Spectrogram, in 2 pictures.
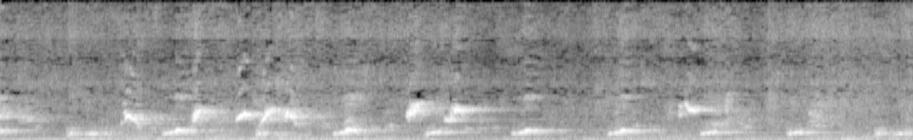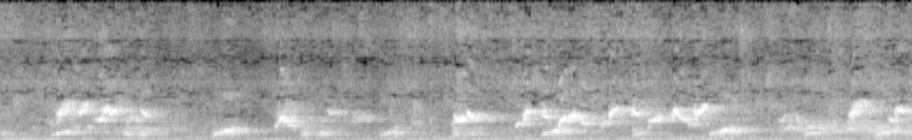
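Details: Red-whiskered bulbul just becoming lively, delivering a steady run of quick rising whistles about once a second with sharper high chirps and brief trills between them; low hum early on.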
